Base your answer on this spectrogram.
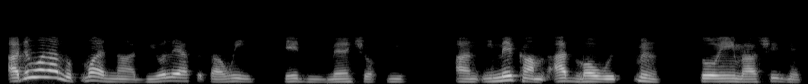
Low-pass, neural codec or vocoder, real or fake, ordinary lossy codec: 3.6 kHz; codec, 16 kHz, 0.5 kbps, X-Codec, WavLM features, trained on Multilingual LibriSpeech; fake; Opus, 32 kbps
